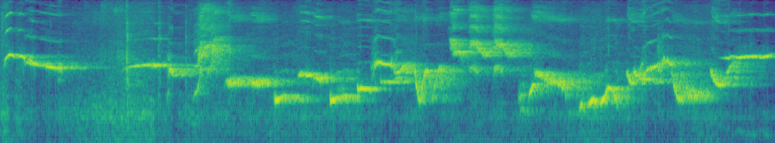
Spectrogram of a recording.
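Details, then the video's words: White-rumped shama lure song for stressed or reluctant singers, a continuous rich medley of varied whistled notes, some steady, some sweeping, delivered loudly without pause. "PANCINGAN murai batu STRES dan MALAS BUNYI seketika LANGSUNG nyaut dan GACOR dengar suara INI"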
